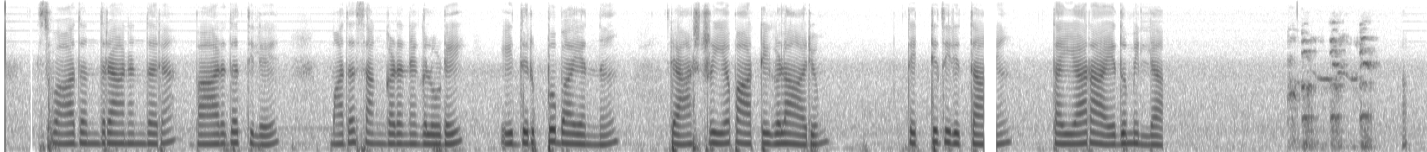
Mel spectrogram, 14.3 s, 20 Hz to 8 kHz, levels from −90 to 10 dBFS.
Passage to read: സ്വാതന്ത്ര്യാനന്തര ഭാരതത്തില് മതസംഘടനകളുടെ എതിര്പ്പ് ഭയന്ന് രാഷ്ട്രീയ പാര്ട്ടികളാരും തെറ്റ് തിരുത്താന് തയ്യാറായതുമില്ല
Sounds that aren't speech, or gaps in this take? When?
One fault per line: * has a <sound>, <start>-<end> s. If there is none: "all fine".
* has a dropout, 9.8-10.0 s
* has a laugh, 12.9-13.8 s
